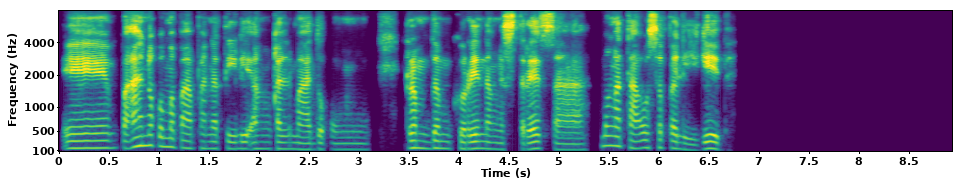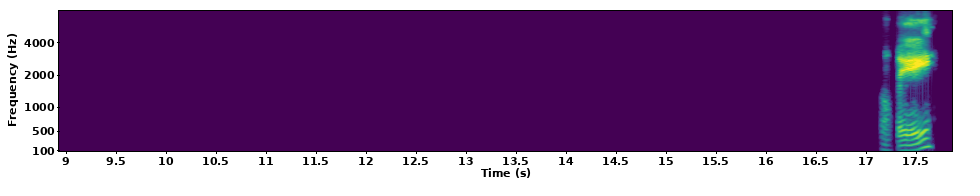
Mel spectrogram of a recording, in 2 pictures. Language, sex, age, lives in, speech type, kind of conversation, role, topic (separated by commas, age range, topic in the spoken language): Filipino, male, 35-39, Philippines, read, expert-assistant, asker, Paano makakatulong ang pag-unawa sa ebolusyon sa pagharap ko sa pagbabago sa buhay?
